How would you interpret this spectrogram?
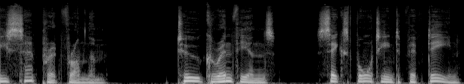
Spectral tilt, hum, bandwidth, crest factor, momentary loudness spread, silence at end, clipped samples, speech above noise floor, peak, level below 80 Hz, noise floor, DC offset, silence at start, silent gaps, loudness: -5 dB/octave; none; 17.5 kHz; 18 dB; 11 LU; 0.05 s; under 0.1%; 42 dB; -6 dBFS; -38 dBFS; -64 dBFS; under 0.1%; 0 s; none; -23 LUFS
